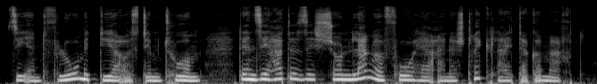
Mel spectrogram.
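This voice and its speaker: A woman voicing an old hen in a fairy tale reading, pleading at first and then confiding in a gossipy, sometimes hushed way. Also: mid-range voice, measured pace, slightly rough, dry recording, studio quality. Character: old hen, pleading then chatty nurse who tells secrets.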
